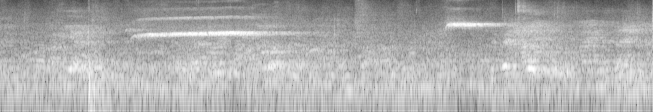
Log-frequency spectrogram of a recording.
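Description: Referee's whistle in a wrestling hall: one long steady blast of about a second, then a shorter, higher whistle near the end, over hall chatter. It comes as a pin on the mat breaks up and the wrestlers stand.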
